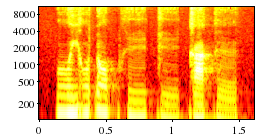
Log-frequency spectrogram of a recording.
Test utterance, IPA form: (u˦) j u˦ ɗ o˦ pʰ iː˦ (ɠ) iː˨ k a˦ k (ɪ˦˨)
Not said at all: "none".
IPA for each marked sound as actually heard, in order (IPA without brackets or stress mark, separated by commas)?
u˦, k, ɪ˨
